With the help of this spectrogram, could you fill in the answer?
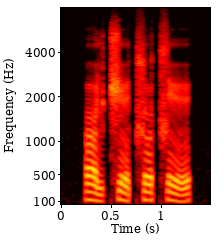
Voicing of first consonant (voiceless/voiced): voiced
